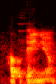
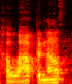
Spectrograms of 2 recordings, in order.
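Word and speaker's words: jalapeño: no on a stick i know it's jalapeno but uh that's how you say it right jalapeno yes my computer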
